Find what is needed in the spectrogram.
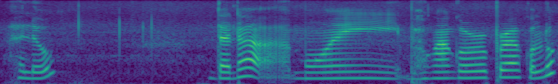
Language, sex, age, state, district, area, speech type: Assamese, female, 18-30, Assam, Golaghat, urban, spontaneous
